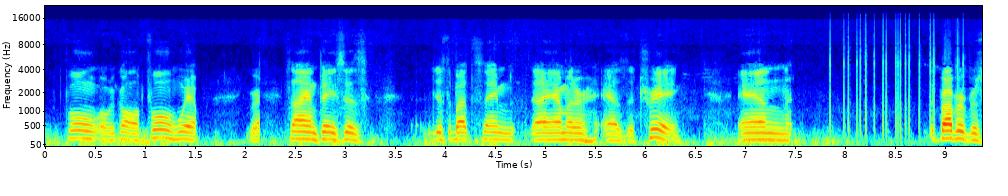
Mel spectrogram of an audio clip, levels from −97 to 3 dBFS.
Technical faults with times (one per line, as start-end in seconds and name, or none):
2.23-3.36 jitter buffer speed-up
7.85-9.19 train of clicks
